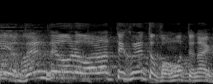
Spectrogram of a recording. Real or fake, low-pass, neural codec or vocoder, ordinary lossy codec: real; 7.2 kHz; none; none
